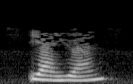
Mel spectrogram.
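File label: "演员", Mandarin Chinese; chinese-flashcards; hsk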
